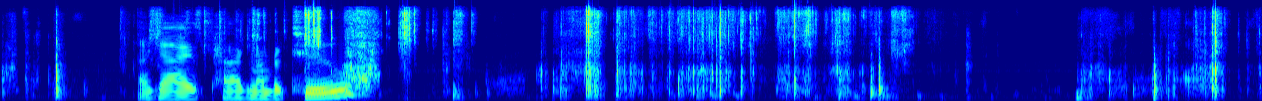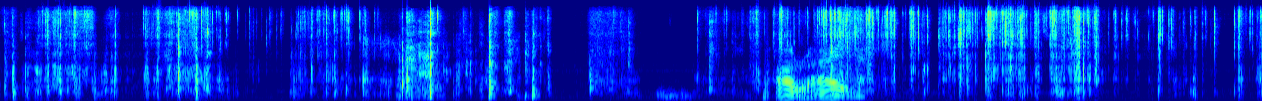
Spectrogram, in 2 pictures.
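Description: Plastic wrappers crinkle and rustle as packs of cards are handled and torn open.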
